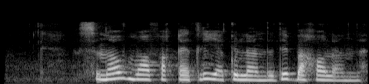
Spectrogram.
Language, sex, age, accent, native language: Uzbek, female, 25-34, Qashqadaryo, Uzbek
